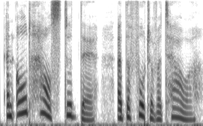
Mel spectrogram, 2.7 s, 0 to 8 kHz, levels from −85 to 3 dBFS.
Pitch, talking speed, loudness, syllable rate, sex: 215 Hz, 245 wpm, -19 LUFS, 6.4 syllables/s, female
